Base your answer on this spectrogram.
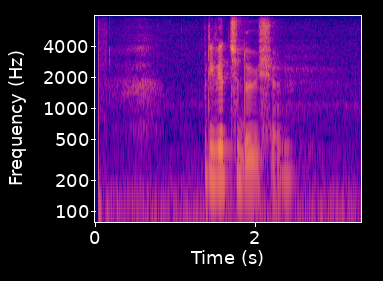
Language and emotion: Russian, neutral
